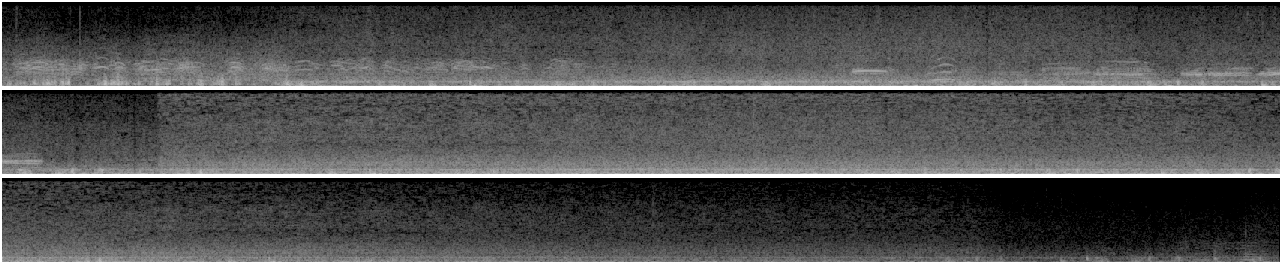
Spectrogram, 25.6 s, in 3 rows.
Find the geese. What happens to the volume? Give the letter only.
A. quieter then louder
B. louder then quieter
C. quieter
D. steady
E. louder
A.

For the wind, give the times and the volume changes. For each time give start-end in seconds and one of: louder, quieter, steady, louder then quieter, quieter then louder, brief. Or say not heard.
0.0-25.5 quieter.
